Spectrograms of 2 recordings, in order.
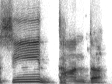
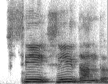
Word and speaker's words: Siddhanta: But Laghu Siddhanta, C is choti iki matra. Still, because there is da and dha conjoint letter, it will be Siddhanta. Boliye? Siddhanta.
